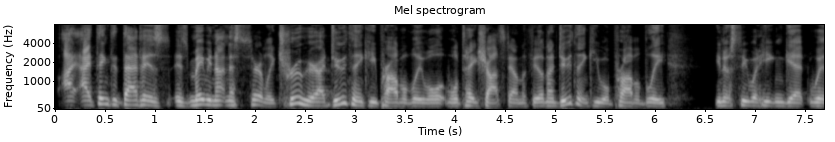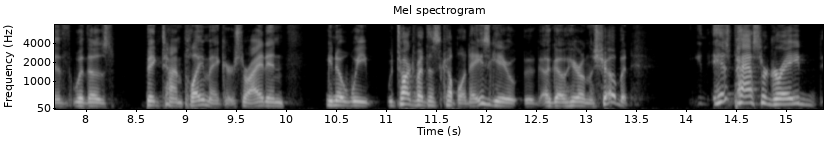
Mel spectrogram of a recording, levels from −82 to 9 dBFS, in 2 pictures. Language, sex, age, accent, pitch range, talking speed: English, male, 30-49, American, 130-160 Hz, 260 wpm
